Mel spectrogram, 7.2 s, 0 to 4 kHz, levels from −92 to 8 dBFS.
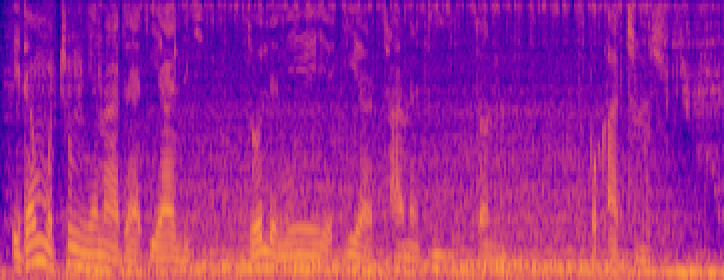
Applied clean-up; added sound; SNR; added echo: none; Squeak; 1 dB; none.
